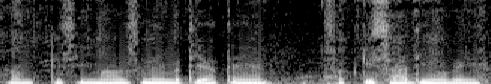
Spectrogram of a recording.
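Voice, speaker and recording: Dark, husky Bhojpuri-accented man, teasing. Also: on the high side, monotone, normal speed, poor audio. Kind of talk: casual teasing phone chat. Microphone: phone call.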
